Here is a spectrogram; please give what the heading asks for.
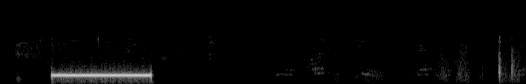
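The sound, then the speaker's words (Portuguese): A telephone ringback tone sounds as a call rings: one steady, mid-pitched tone lasting about a second, loud and alone, followed by faint scattered sounds. “Aí, tá chamando”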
